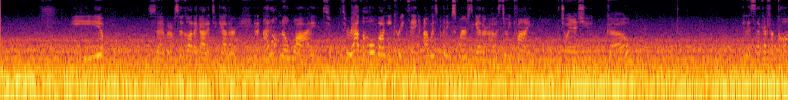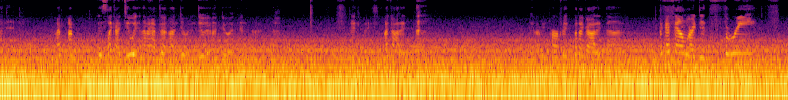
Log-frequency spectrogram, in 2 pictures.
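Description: Steady low road and engine rumble inside the cabin of a moving SUV, with a woman talking over it throughout.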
